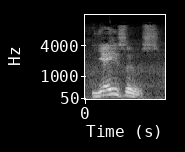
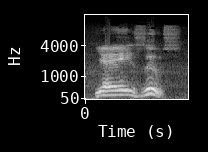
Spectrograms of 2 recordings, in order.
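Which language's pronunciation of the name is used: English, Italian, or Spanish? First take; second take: Italian; Italian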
